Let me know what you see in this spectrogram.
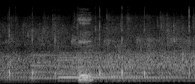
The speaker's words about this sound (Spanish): Dele un aplauso fuerte al Señor entonces.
